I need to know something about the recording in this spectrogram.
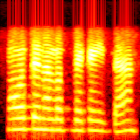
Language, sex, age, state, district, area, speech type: Kannada, female, 45-60, Karnataka, Koppal, urban, conversation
